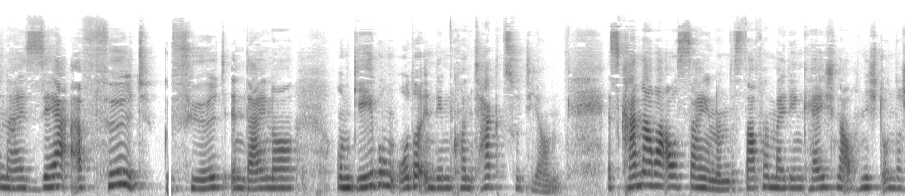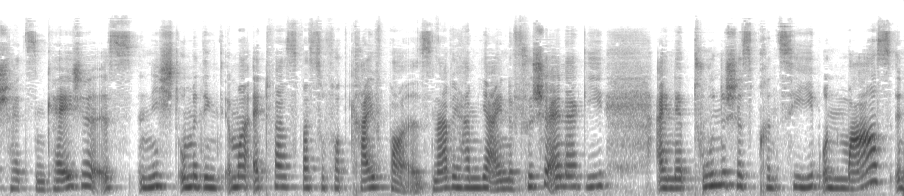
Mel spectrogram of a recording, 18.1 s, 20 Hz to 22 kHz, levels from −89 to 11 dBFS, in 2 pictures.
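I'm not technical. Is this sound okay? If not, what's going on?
No. At about 1.68 to 1.74 seconds the sound softly fades out and back in. This is AAC frame loss with muting: a short chunk of about 43 ms went missing and was replaced by silence.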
